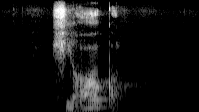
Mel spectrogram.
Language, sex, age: Tsonga, male, 22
